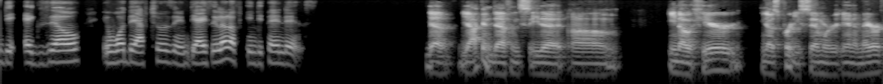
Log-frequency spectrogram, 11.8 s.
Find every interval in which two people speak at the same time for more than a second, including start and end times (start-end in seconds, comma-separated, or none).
none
